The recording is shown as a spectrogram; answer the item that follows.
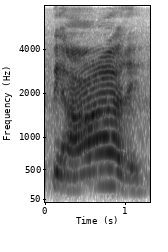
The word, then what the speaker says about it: प्यार: शब्द लिखेंगे तो य प्यार क्या हो जाएगा प्यार प्यार क्योंकि पा को हमें जल्दी से बोल देना तो प्यार क्या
